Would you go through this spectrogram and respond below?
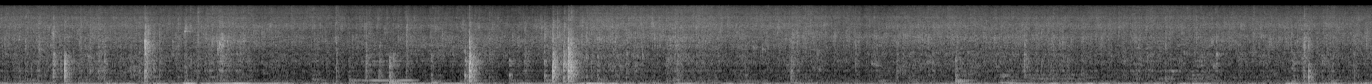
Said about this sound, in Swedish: Ja, ni hör ju hur det fräser på här. Ska de få färg? Ja, de ska få färg. Du behöver inte röra sig så mycket. Jäklar vad det skvätter.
